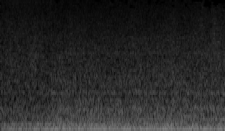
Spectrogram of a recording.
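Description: A steady low hum with a faint even hiss, no distinct events.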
